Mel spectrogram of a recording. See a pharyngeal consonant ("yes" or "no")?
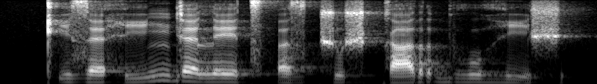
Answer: no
